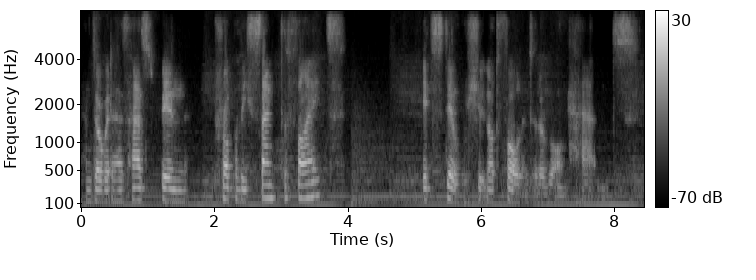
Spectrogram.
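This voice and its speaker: Here is a stern, lordly inquisitor, voiced by a man at a game table. He speaks formally and deliberately, as one used to being obeyed. Music plays behind his words. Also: mid-range voice, rough recording. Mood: measured command. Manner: formal, measured, commanding.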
